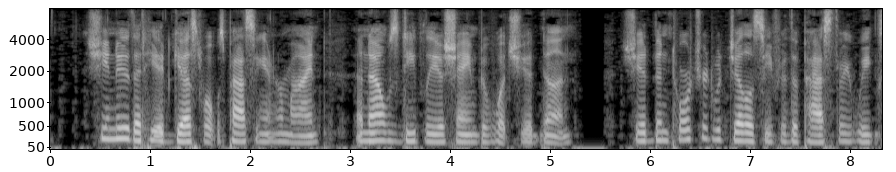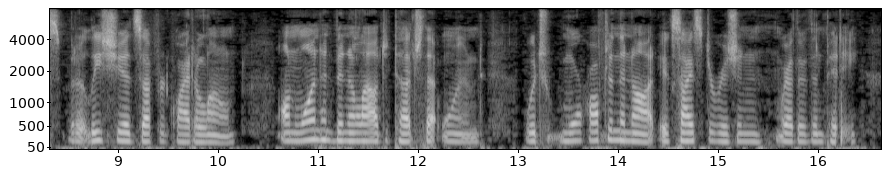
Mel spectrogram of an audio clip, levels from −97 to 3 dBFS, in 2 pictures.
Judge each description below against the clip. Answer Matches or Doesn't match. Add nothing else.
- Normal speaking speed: Doesn't match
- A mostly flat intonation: Matches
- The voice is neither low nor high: Matches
